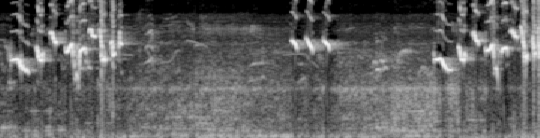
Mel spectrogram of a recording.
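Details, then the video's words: Oriental magpie-robin in energetic, tightly fired song with full variation of fill-ins: dense bursts of sharp whistles and trills, a short phrase of three clear notes mid-way, pauses of quiet hum between outbursts. "Kacer gacor nembak rapat full variasi isian"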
